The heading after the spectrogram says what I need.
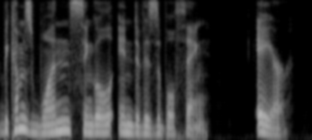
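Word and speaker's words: aĩr: Air. You pronounce it air.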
